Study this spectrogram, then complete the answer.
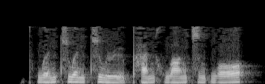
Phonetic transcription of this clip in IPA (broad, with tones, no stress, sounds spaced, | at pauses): pʰ w ə˧˥ n t͡s w ə˥˧ n t͡s u˥˩ ɻ ɻ̩˨˩ pʰ a˧˥ n x w ɑ˧˥ ŋ t͡s ɤ˧ ŋ p w ɔ˧˥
